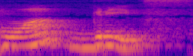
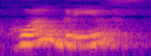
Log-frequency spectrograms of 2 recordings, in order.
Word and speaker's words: Juan Gris: Então, está escrito Joan, a gente pronuncia Juan. Então, Juan Gris, também Juan Gris, foi um dos grandes nomes do movimento cubista.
